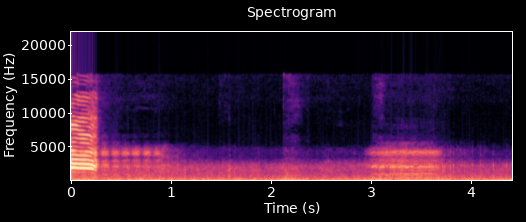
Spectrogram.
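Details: Late-born goat kid greeting its owner with short, harmonic bleats: a loud sharp cry at the start, then two fainter, steady nasal bleats about three seconds apart over a quiet background.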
